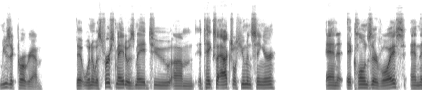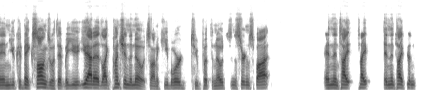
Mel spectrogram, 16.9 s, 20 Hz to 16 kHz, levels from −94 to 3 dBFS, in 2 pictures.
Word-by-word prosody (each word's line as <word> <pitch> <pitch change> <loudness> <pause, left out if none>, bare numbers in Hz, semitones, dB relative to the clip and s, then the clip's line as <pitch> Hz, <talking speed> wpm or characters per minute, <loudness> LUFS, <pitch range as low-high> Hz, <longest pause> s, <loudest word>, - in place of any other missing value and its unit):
music 135 +1 -4
program 95 -7 -3 0.7
that 110 -1 -1
when 115 0 -3
it 120 - 0
was 110 -1 0
first 165 0 +1
made, 130 -1 +3
it - - +2
was 110 0 -2
made 120 -1 -1
to, 115 -1 -5
um 100 -1 -4
it - - -11
takes 140 -1 +1
the - - +3
actual 125 +1 +5
human 135 0 -3
singer 125 +1 -1 1.0
and 110 -1 +2
it - - -3
it 115 - -1
clones 130 -2 0
their 125 -3 +1
voice, 110 +8 +2
and 110 0 -3
then 115 0 -1
you 120 +1 -5
could 130 -1 -9
make 120 -4 +1
songs 145 -5 +5
with 105 +1 -6
it, 115 - -2
but 110 - -3
you 120 +1 -2
you 140 +3 +3
had 130 - +11
to, 125 -1 +6
like, 120 0 +1
punch 145 0 +2
in 135 - 0
the 115 - -2
notes 120 0 -1
on 95 - -2
a 95 - -8
keyboard 115 +2 -4
to 110 -2 -8
put 110 +5 -6
the - - -16
notes 110 +3 -4
in 120 - -11
a - - -6
certain 125 +2 -2
spot 120 +3 +3 1.1
and 120 +1 -1
then 120 -2 0
type 365 - +3 0.2
type - - +3 0.3
and 125 - -1
then 130 - -3
type 135 -2 +2
in 125 -2 -6
120 Hz, 220 wpm, -25 LUFS, 110-130 Hz, 1.1 s, had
